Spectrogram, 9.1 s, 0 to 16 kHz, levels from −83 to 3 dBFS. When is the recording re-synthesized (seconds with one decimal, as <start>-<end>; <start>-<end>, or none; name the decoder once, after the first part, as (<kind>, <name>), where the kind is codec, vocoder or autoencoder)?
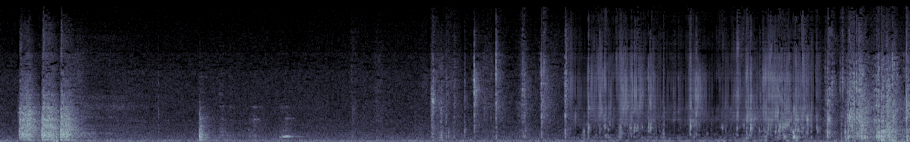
5.7-8.2 (vocoder, BigVGAN v2)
